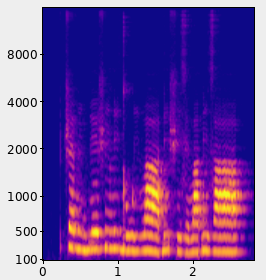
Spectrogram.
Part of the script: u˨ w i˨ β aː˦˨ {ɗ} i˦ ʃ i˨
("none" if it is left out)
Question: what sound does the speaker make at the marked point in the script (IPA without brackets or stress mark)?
ɗ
